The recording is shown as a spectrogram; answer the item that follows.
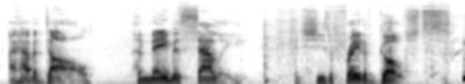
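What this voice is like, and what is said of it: Imitates another person's voice. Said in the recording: “Is that a Christopher Walken impersonation? Yeah. Yeah, you nailed ... it.”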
